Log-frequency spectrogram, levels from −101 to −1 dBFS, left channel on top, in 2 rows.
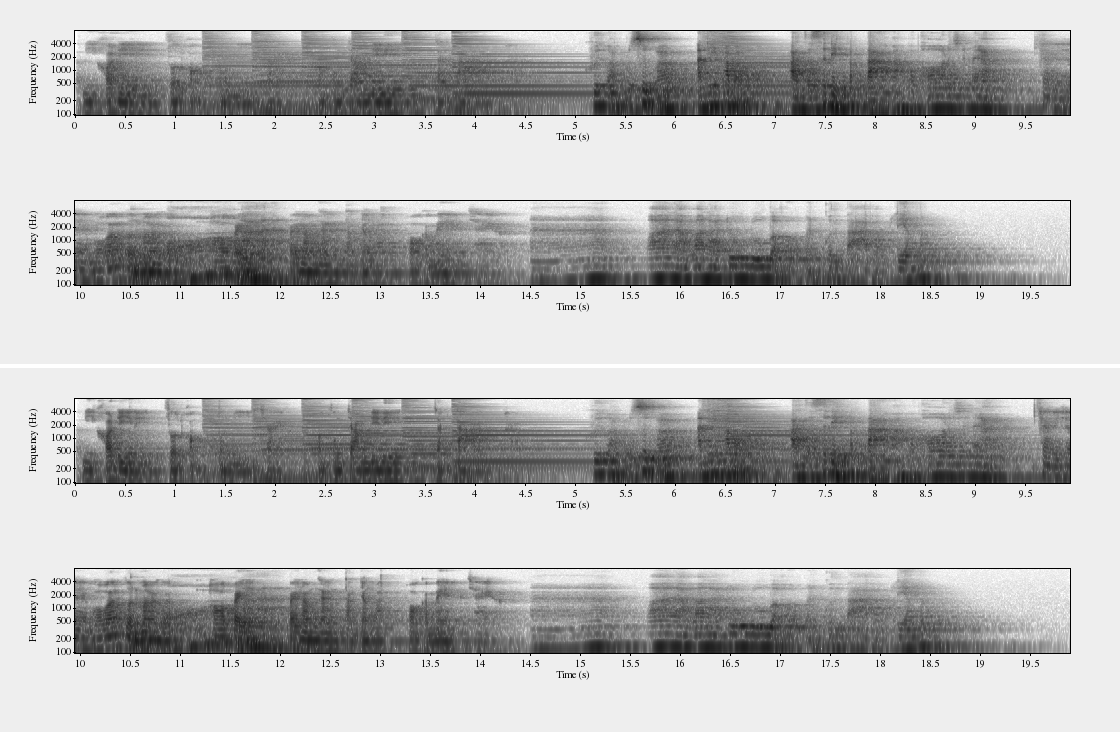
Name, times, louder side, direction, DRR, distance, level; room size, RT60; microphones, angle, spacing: voice 1, 0.1-2.1 2.4-3.3 3.6-4.5 9.6-11.8 12.1-14.2, right 2 dB, 75° right, 5 dB, 0.4 m, -23 dB
sound 1, 1.3-5.8 6.3-9.3, right 1 dB, ahead, 0.6 m, -31 dB
voice 2, 3.5-3.8 5.1-6.7 7.1-7.6 7.9-9.2 10.9-12.0 14.5-15.3 15.7-18.4, left 1 dB, 55° left, 1 dB, 0.5 m, -20 dB
3.9 x 2.3 x 3.7 m, 1.4 s
head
